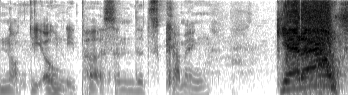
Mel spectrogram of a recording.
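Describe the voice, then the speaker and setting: A man performs a put-on character voice with a rumbling sound. His pitch is medium, and the pace is fairly slow. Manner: commanding, menacing.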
